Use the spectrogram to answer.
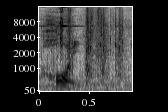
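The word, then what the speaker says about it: Hui: I have been informed, by the way, I think it's Mr. Hoy. We've been pronouncing it purely in English, but obviously of Oriental descent. So right, H-U-I. yeah, it's the way the language works.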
